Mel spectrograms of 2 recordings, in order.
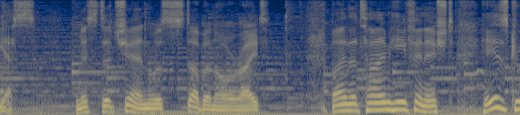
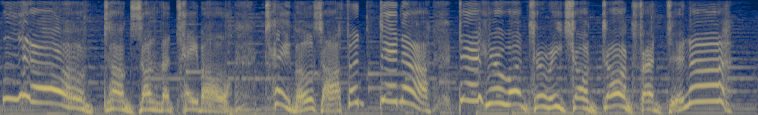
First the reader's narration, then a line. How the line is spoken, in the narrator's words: he roared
